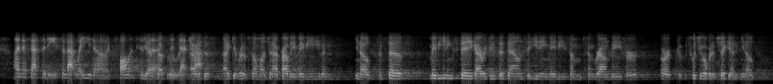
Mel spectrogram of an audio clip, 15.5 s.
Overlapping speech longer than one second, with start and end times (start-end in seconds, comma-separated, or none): 2.8-4.0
